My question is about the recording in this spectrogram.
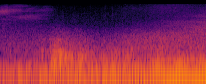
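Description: Deep, thunder-like rumble from a logo-reveal sound effect, swelling about a second in and growing gradually louder, with a low steady hum joining near the end.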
